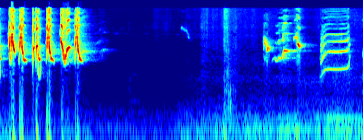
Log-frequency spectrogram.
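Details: Male Javan pied starling singing a full, varied song used as a training recording for young starlings: a quick run of six harsh, buzzy chattering notes, a pause, then whistled notes and a rising, wavering whistle.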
